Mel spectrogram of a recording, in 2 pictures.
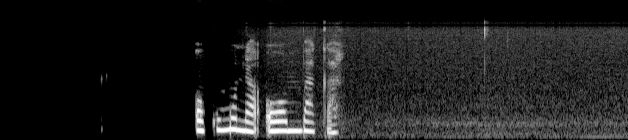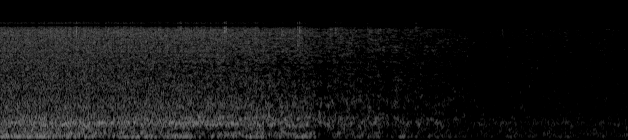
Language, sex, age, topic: Oshiwambo, female, 18-24, agriculture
